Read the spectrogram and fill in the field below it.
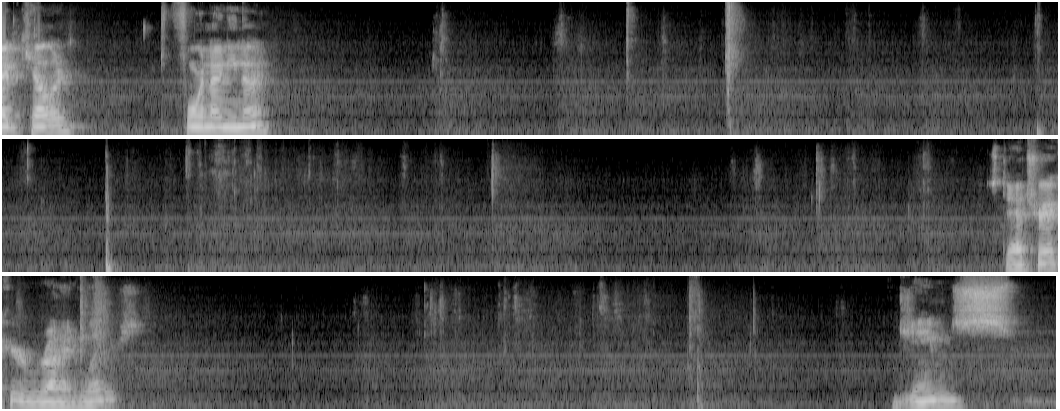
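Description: Stiff trading cards rustle and click softly as they are handled and shuffled.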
